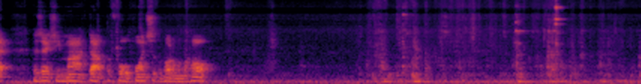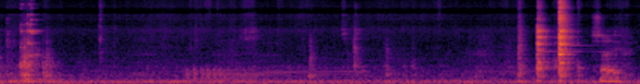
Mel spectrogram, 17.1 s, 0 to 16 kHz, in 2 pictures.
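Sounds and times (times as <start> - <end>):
metal tools clinking on bench: 6.7 - 9.4, 15.7 - 16.5.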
